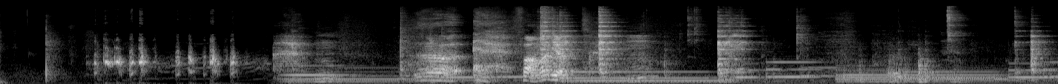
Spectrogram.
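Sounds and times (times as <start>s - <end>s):
speech: 4.1s - 5.8s
cutlery and dishes clinking during an Easter lunch: 5.4s - 10.5s.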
